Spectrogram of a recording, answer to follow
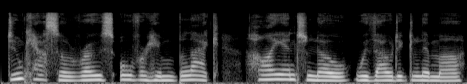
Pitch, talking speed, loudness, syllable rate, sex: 200 Hz, 155 wpm, -16 LUFS, 4.0 syllables/s, female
